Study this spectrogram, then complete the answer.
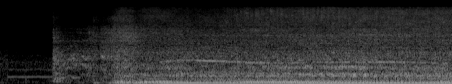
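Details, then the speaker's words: Air-cooled Porsche flat-six, first start in the car after rebuild and test-stand run, now on car's harness and fuel pump: quick catch, then smooth, even idle with steady low hum, no miss or knock. Normal start and idle. "that's good. That's good. really smooth."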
